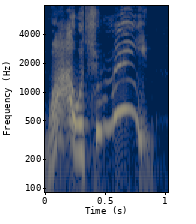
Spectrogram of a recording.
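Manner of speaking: high, feigned amazement; mock surprise. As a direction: act shocked.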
